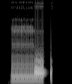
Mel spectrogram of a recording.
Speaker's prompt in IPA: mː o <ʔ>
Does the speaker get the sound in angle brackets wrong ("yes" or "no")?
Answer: no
